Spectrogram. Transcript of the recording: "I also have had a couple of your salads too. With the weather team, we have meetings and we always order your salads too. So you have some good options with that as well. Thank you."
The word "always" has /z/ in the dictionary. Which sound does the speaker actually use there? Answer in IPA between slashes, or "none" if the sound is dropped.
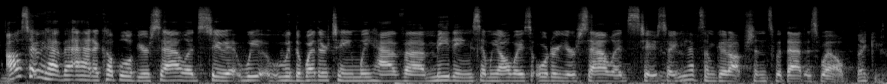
/z/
